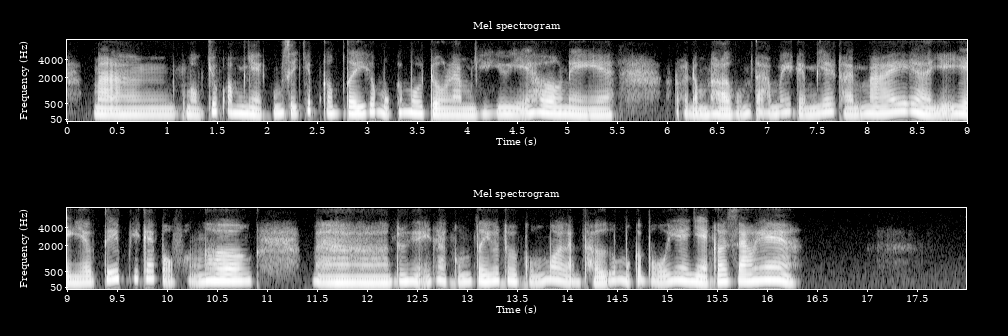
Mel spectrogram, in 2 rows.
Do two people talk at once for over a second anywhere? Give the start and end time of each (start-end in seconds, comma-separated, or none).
none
